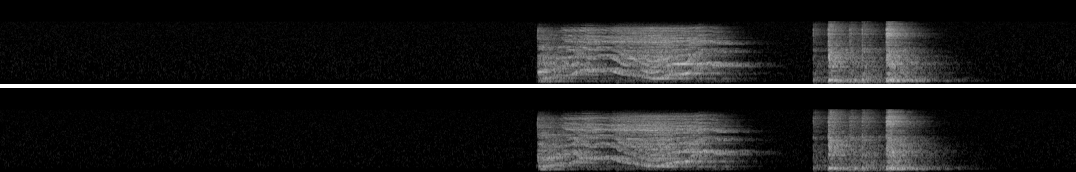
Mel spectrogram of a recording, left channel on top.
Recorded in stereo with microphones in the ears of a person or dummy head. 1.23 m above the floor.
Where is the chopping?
No chopping in this recording.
